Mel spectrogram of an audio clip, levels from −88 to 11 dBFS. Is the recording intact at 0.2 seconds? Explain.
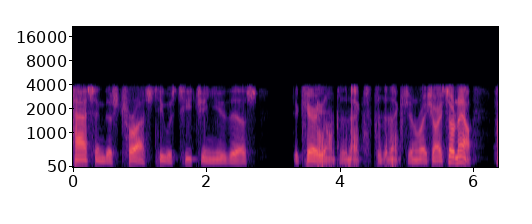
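Yes, the audio is intact at 0.2 seconds, with nothing there beyond the ordinary narrowband sound of the G.726 telephone link carrying it.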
